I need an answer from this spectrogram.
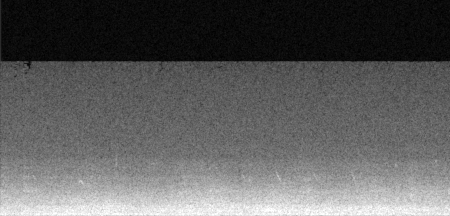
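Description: Steady rushing noise of a yellow JR West electric train rolling away into the distance.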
